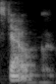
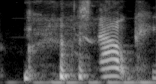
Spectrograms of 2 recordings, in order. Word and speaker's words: Stauch: Also, we've been saying her last name wrong this whole time. It's Stauch. – Stauch, yeah.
